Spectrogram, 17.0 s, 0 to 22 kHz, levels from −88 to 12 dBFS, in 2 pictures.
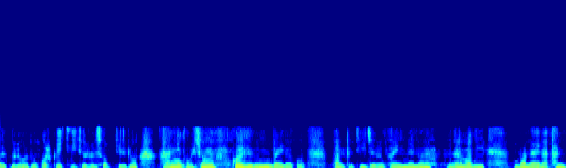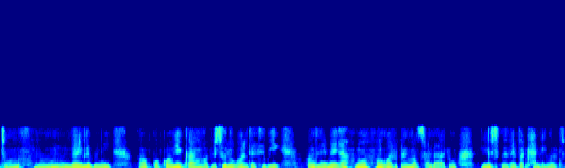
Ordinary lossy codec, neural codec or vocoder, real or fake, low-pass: none; codec, 16 kHz in and 24 kHz out, 0.6 kbps, FireRedTTS-2 codec; fake; 5.4 kHz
